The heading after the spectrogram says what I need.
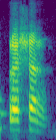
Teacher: बीच में जो शकार है उसका उच्चारण लंबा और जो नकार है उसका उच्चारण छोटा, जबकि होना विपरीत चाहिए।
